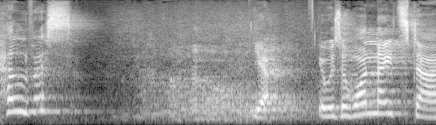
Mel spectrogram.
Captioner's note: audience gasp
